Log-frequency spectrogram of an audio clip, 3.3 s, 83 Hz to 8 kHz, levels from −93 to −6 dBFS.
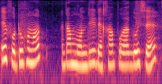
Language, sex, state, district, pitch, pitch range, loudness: Assamese, female, Assam, Sonitpur, 245 Hz, 230-280 Hz, -15 LUFS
